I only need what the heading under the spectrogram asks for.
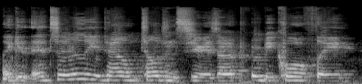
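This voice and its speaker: A man's voice: sits high, quick pace. A man co-hosting a podcast, rambling casually with restarts and frequent laughs about an anime episode. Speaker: podcast co-host. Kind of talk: casual anime review chat. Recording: echoey room.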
